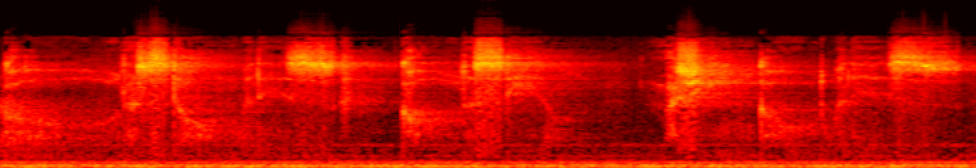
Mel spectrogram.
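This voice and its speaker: A man voicing a sinister undead man inside a machine in a radio drama, with a breathy, toneless whisper and heavy reverb. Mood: cold, menacing. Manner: slow, chanting, beckoning. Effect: heavy echoing reverb. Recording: distant, cavernous echo over noisy tape.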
